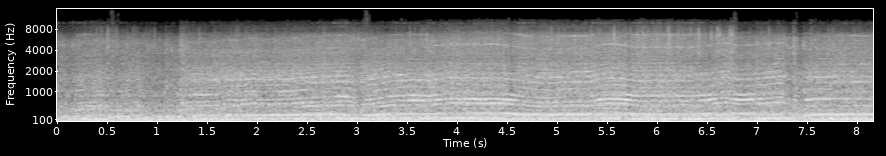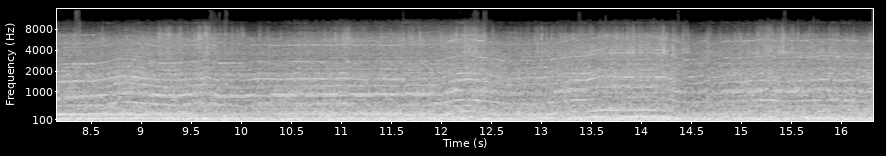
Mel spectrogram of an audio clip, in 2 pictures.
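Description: BMW M3 rally car's engine heard from inside the cabin, driven hard at high revs, its pitch rising and dipping as the throttle is worked, with an upshift from fourth to fifth gear. Steady tyre and road noise runs underneath.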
